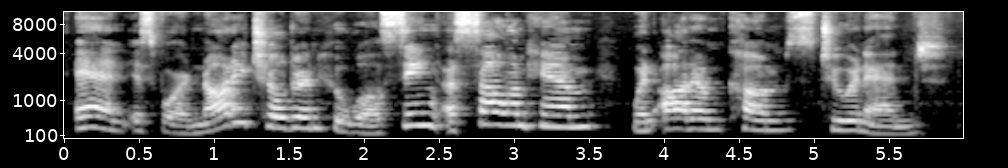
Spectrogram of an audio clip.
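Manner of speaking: plain reading voice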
